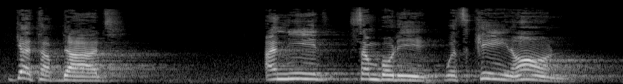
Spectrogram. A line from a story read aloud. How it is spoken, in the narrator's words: the boy yelled again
